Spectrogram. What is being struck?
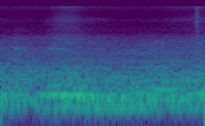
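Nothing is struck.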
